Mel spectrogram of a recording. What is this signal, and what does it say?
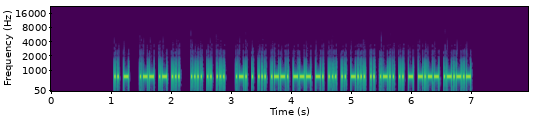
Morse code, heard as a keyed tone, about 44 wpm, 700 Hz. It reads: IT WAS HIS RESPONSIBILITY.
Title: Sentences from Top 1200 Words 45wpm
